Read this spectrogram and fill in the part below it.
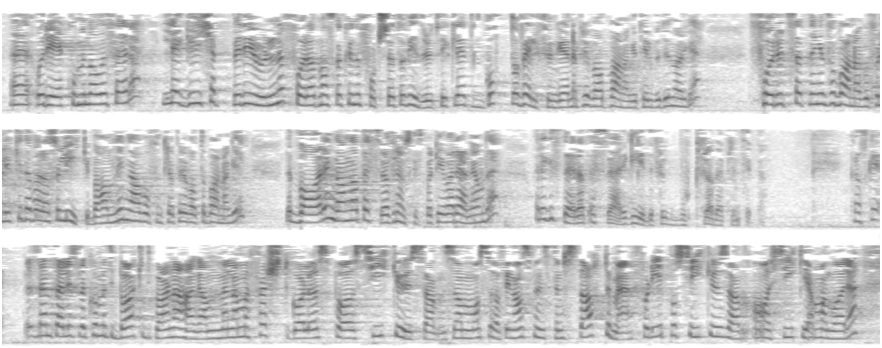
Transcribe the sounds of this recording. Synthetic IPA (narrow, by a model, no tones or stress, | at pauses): ʔɔɾɛkʰʊmʉnɑlɪseːɾə | lɛɡːəɪçɛpːəɾɪjʉːlənəfɔɾɑt̪mɑnskɑlkʰʉnːəfɔʈʂɛt̪ːəɔʋiːd̪əɾəʉːt̪ʰʋɪkləɛt̪ɡɔt̪ːɔʋɛlːfʉŋɡeːɾəɳəpʰɾɪʋɑːt̪̚bɑːɳɑːɡət̪ʰɪlbʉːd̪ɪnɔɾɡə | fɔɾʉːt̪sɛt̪nɪŋənfɔɾbɑːɳəhɑːɡəɔfɔɭiːkːəd̪ɛʋɑɾɑlsɔliːkəbəhɑnd̪lɪŋɑʋɔfənt̪lɪɔpʰɾɪʋɑːt̪əbɑːɳəhɑːɡəɾ | d̪̥ɛʋɑɾɛnɡɑŋːɑt̪ɛsʋeːɔfɾɛmskɾət̪spɑʈiːəʋɑɾeːnɪɔmd̪ɛ | ɔɾɛɡɪst̪ɾeːɾəɑt̪ɛsʋḛːæ̰ɾɪkːəliːd̪əɾflʉːk̚t̪̚bʊʈːfɾɑ̰d̪ɛpʰɾɪnsɪpːə | pʰɾɛsɪd̪ɛnt̪hɑɾlʏst̪ɪlɔkʰɔmːət̪ʰɪlbɑːkət̪ʰɪlbɑːɳəhɑːɡɑnmɛnlɑːmɑfœʂʈɡoːɭøːspʰɔsyːkəhʉːsɑnsɔmɔsːɔfɪnɑnsmɪnɪst̪əɳst̪ɑːʈəmɛfɔɖiːpʰɔsyːkəhʉːs̬ɑnɔsyːkəjɛmːɑnʋoːɾə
